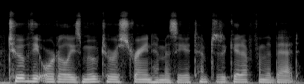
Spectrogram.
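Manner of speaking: ordinary delivery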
